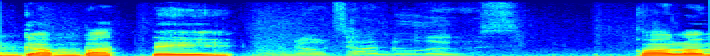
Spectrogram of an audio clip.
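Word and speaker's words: 頑張って: Di Ganbate kan tulisannya kan Ganbate, bacanya Gambate.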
